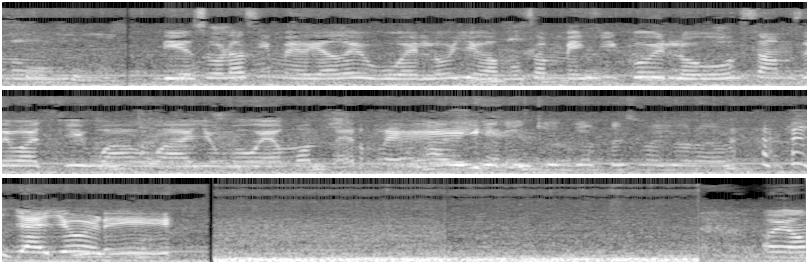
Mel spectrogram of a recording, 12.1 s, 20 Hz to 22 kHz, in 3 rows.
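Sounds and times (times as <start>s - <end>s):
airliner cabin engine rumble: 0.0s - 11.6s.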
